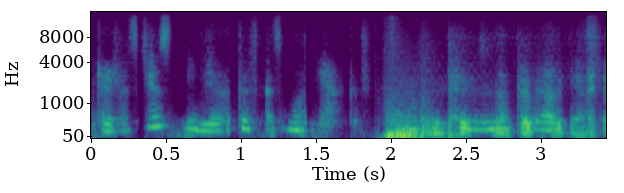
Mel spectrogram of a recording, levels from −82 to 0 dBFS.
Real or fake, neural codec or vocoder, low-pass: fake; codec, 44.1 kHz, 0.9 kbps, DAC; 14.4 kHz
